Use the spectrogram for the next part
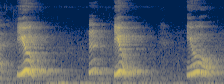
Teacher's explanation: So here front of the tongue raised towards the hard palate. So we pronounce it is voiced palatal.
